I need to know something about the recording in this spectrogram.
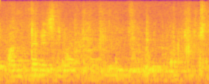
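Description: Indistinct overlapping talk of several people at once, with no single voice standing out.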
